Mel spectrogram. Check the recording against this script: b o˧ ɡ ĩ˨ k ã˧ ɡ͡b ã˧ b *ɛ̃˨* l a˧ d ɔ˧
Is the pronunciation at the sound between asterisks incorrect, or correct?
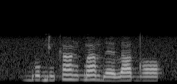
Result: incorrect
